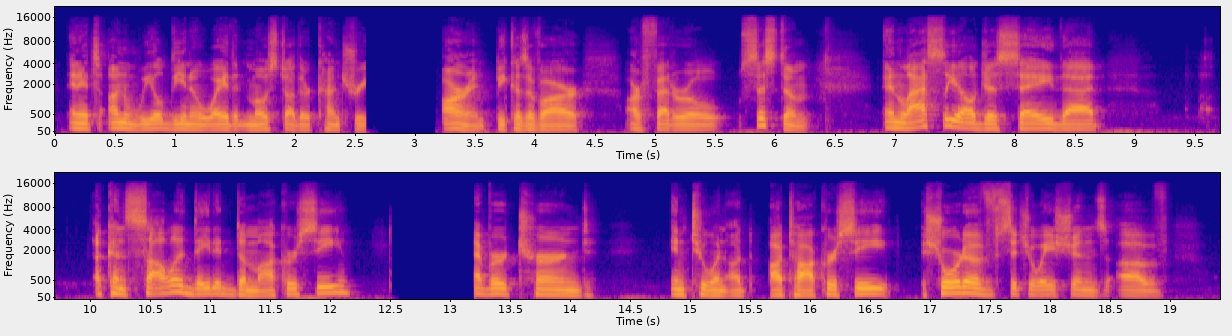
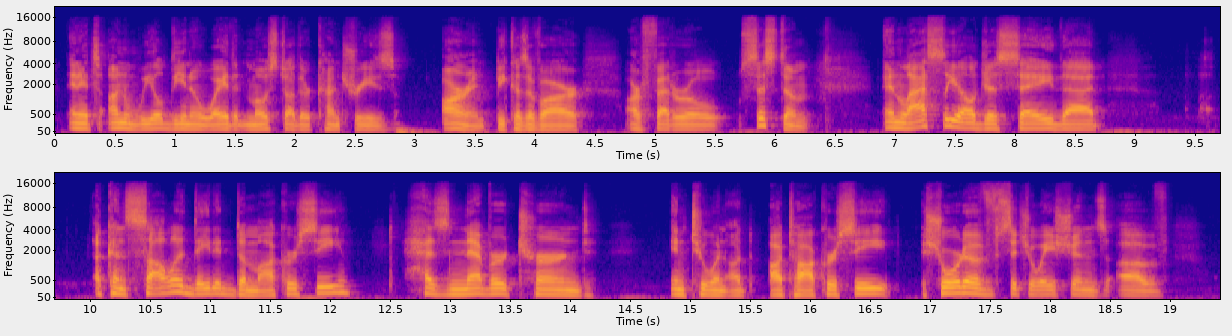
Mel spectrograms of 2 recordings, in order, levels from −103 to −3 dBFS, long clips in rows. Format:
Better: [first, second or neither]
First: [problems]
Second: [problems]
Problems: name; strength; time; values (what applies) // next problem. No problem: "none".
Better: second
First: audio cutting out; at 2.5 s for 0.5 s and at 13 s for 0.5 s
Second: none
